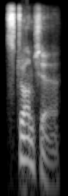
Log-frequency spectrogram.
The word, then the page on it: strontia: British English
